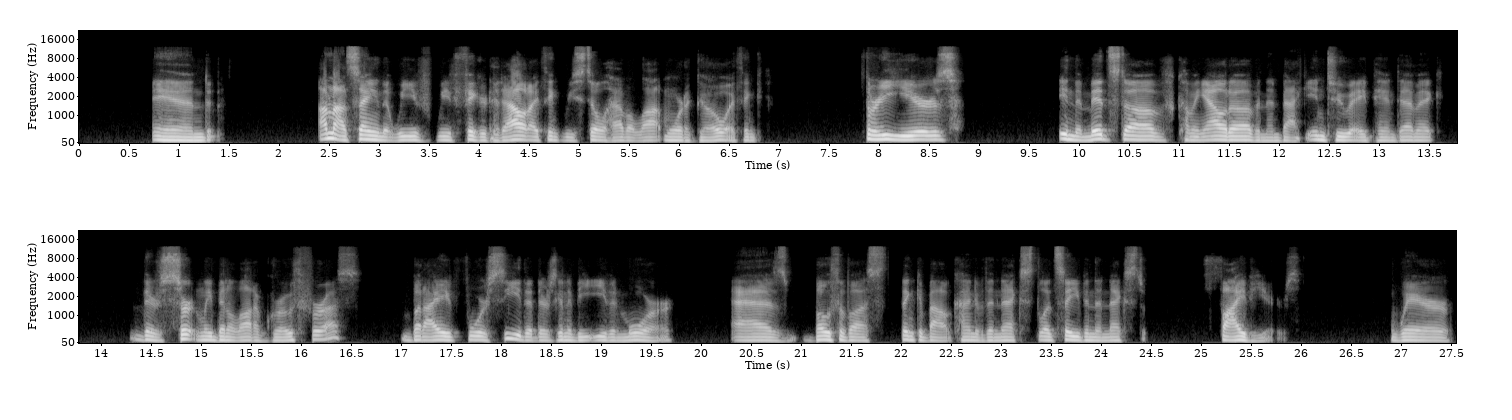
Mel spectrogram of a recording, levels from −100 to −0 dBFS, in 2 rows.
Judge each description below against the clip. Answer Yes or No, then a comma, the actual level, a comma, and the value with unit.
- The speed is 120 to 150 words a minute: No, average, 160 wpm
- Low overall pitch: Yes, low, 120 Hz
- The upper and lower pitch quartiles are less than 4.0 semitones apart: Yes, average, 2.8 semitones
